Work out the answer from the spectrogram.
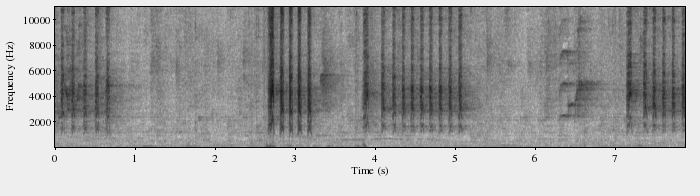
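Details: Spiderhunter played as a lure to trigger singing: several bursts of rapid, high, sharp chipping notes, each run of six to ten notes separated by short pauses, with a faint rising sweep between bursts.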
